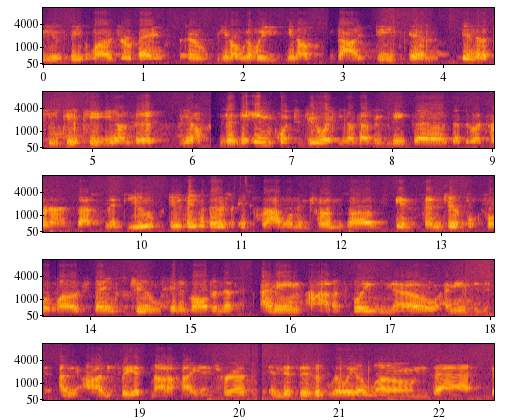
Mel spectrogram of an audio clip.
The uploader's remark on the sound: Excerpts from SBA Phone Conference. Shared here are excerpts of SBA's presentation and press questions.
